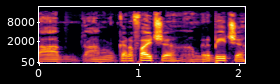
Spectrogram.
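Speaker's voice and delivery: put-on flat, deadpan voice. Imitating a fighter at a press conference: imitating Khabib's deadpan Ben Stein type voice. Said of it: "like a Ben Stein type voice, just sitting there deadpan".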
